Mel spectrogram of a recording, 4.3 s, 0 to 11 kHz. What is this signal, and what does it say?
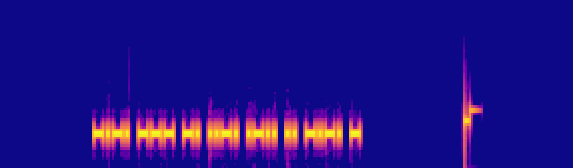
Morse code, heard as a keyed tone, about 53 wpm, 700 Hz. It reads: CONFLICT
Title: Sentences from Top 1300 Words - New Word Drill Alt - 50wpm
